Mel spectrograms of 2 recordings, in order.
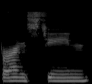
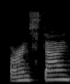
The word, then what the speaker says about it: Bernstein: Bradley Cooper made it's a biopic about Leonard Burnstein Bernstein Bernstein how do you say it Leonard Bernstein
